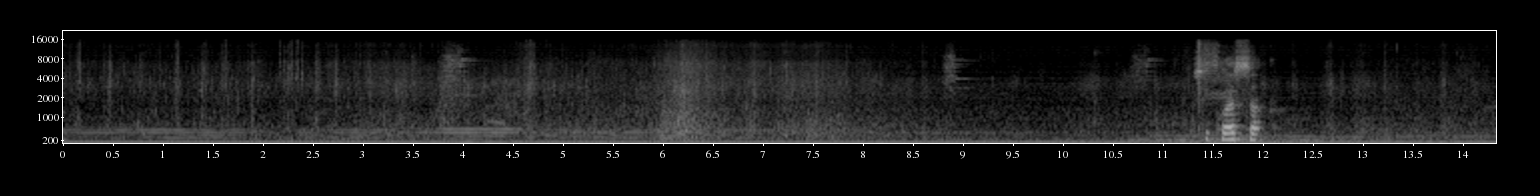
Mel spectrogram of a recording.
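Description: Small waves lap gently against a sandy shore.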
